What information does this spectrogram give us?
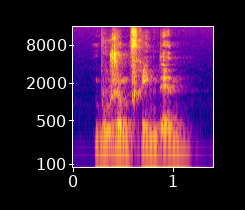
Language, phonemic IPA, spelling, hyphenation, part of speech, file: Dutch, /ˈbu.zəm.vrinˌdɪn/, boezemvriendin, boe‧zem‧vrien‧din, noun, Nl-boezemvriendin.ogg
- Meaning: female bosom friend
